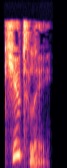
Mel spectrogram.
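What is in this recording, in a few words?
"cutely", British English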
